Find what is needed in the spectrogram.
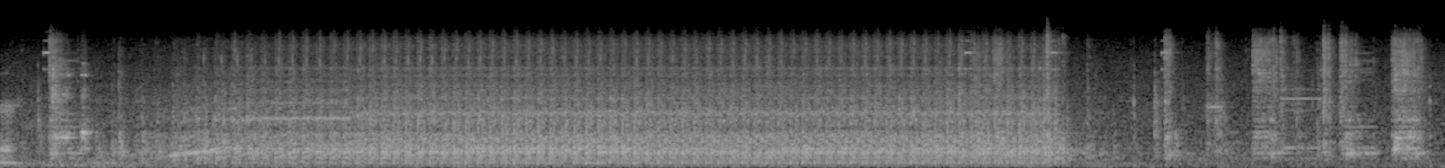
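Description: Electric sewing machine stitching a seam through quilting cotton, speeding up over the first couple of seconds and then running fast and steady before stopping about three-quarters of the way through. A few light clicks and fabric-handling noises follow.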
